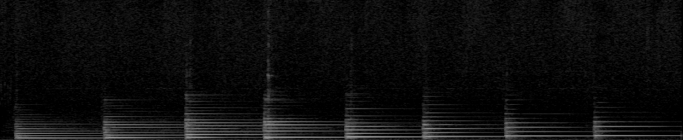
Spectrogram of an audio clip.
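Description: A musical scale in the Ionian mode, the major scale, rises step by step through eight clear, sustained tones. Each note starts with a firm attack and then fades, at an even pace, with no voices.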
